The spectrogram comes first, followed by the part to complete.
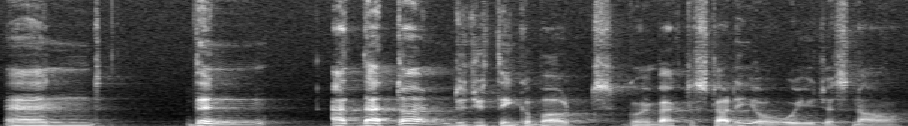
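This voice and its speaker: A man's voice: medium pitch, measured pace, a little mellow. A man who grew up in India, hosting an interview and asking questions in an encouraging way with frequent short acknowledgements. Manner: encouraging, lots of short backchannel. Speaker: podcast host. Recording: echoey room with long reverb.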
